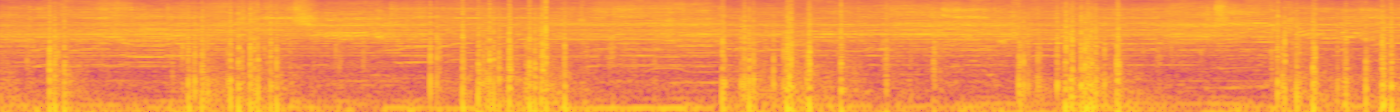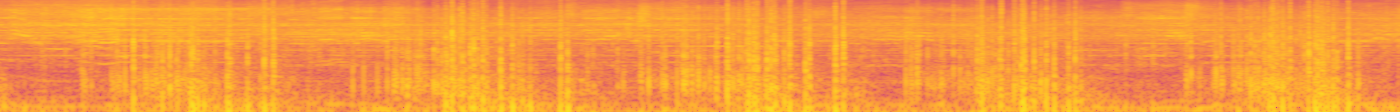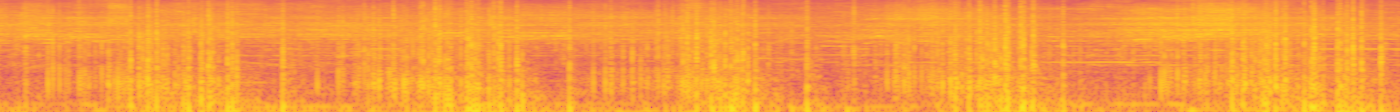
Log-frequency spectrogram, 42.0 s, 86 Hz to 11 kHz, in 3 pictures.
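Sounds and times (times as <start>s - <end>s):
fireworks bursting and crackling: 0.0s - 42.0s
music playing: 0.0s - 42.0s.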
